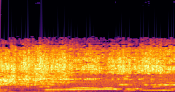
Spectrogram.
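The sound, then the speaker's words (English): This year's Le Mans-winning Peugeot race car, an extremely small car driven by David Brabham, roars past at speed, its engine note sweeping and shifting in pitch as it passes, loud and continuous with a squeal of tires underneath. “David Brabham in this year's Le Mans winning Peugeot just whizzing past us there.”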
